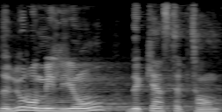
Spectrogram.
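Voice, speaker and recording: Very slowly, a man gets his words out while noticeable background noise carries on. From India. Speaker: priest. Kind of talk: sermon. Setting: church.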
